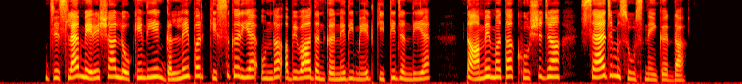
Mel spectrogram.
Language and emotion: Dogri, sad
